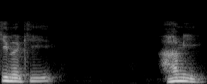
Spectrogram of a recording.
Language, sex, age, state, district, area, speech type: Nepali, male, 60+, West Bengal, Kalimpong, rural, spontaneous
